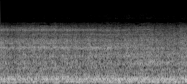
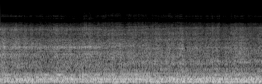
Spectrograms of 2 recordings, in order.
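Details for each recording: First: Furnace inducer motor, mounted up top, starting once the door switch is pushed in, ahead of the igniter and flame; a steady, even whoosh and hum with no knocking, rattling or wobble, running normally. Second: Gas furnace igniter test with door switch pushed in: only steady inducer motor hum, no ignition click, igniter not glowing; fault in the igniter circuit suspected, not confirmed.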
